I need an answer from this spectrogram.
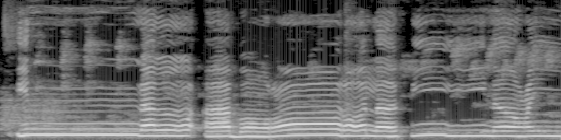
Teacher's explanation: ada huruf ba sukun, maka kita baca dengan dipantulkan karena termasuk salah satu huruf qalqalah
